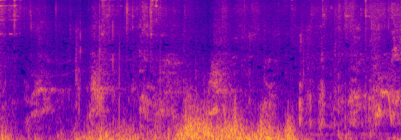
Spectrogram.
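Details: Wrestling dogs at play in a dog park make throaty, gravelly growls in irregular pulses, loudest around the middle, over a constant scuffle of movement.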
